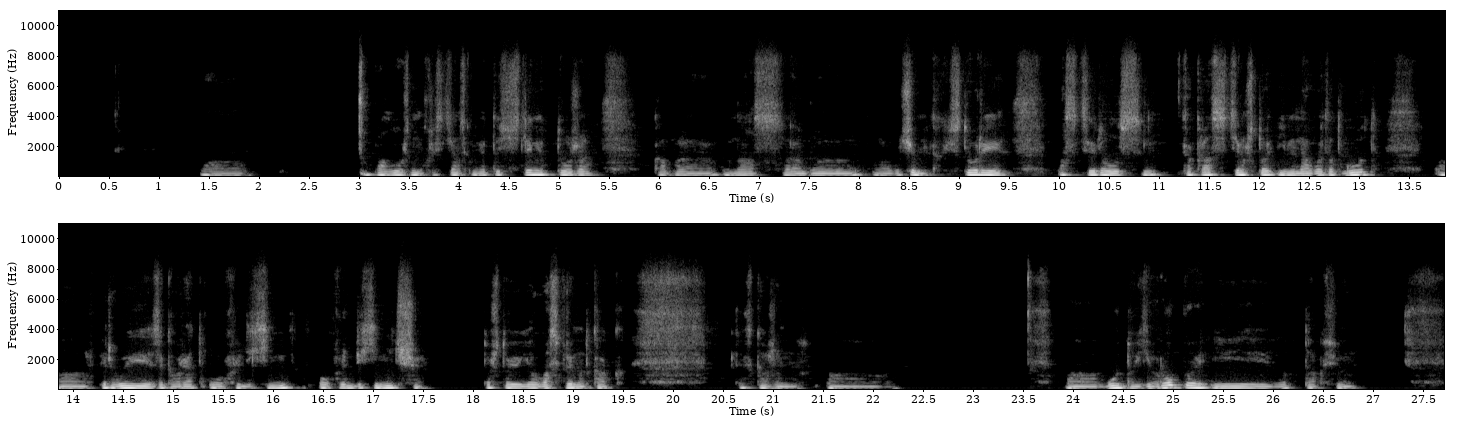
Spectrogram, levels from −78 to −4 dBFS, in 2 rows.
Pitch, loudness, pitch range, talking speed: 120 Hz, -25 LUFS, 115-130 Hz, 95 wpm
